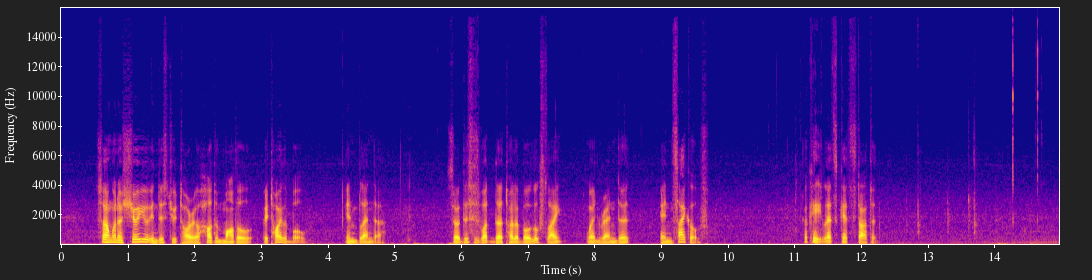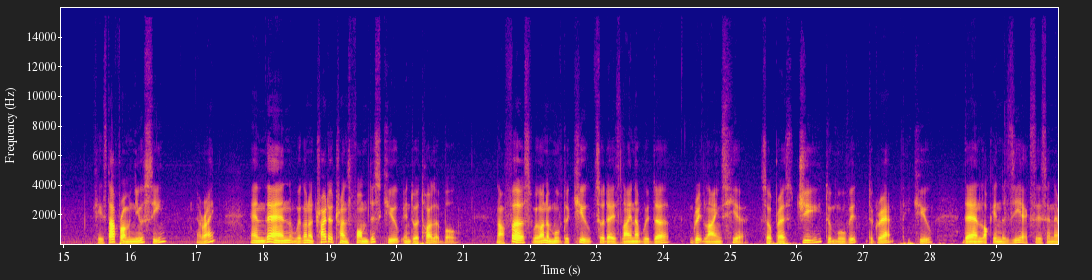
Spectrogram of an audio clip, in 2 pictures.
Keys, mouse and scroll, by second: 1.9-4.9 middle drag, 5.8 ctrl+n, 6.3 click, 14.0 middle click, 14.5-14.8 scroll up 1, 16.1-19.4 scroll down 1, 19.4 g, 22.4 z, 23.6 1, 24.0 click, 24.4-27.1 middle drag, 29.0-29.9 drag.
